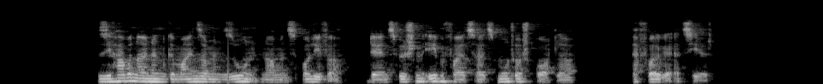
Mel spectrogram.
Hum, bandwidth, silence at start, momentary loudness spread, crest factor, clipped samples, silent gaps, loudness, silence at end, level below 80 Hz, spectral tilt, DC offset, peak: none; 8 kHz; 1 s; 13 LU; 18 dB; under 0.1%; 3.58-3.65 s, 5.81-6.31 s; -21 LUFS; 1.1 s; -58 dBFS; -5.5 dB/octave; under 0.1%; -6 dBFS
